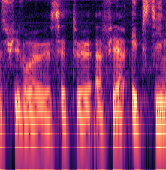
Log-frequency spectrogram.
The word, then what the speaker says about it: Epstein: à suivre cette affaire epst in on a choisi sur et d'essayer de le prononcer à l'américaine effectivement en france on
